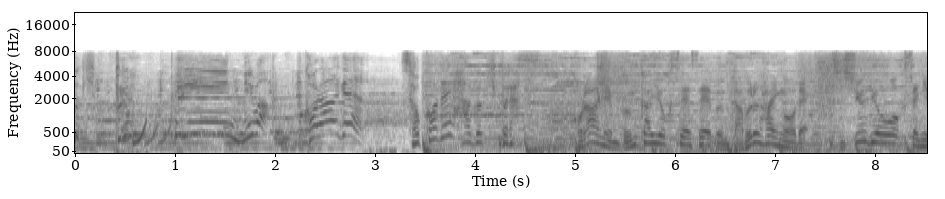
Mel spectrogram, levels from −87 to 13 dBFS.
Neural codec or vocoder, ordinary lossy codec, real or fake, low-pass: none; none; real; none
